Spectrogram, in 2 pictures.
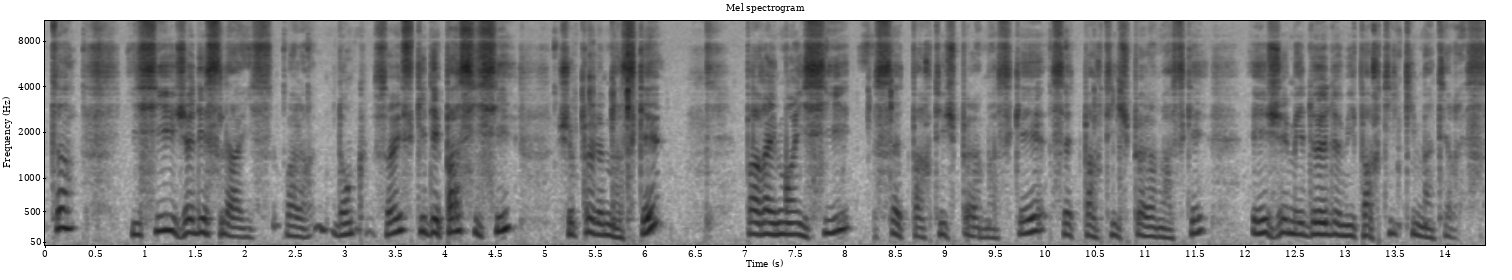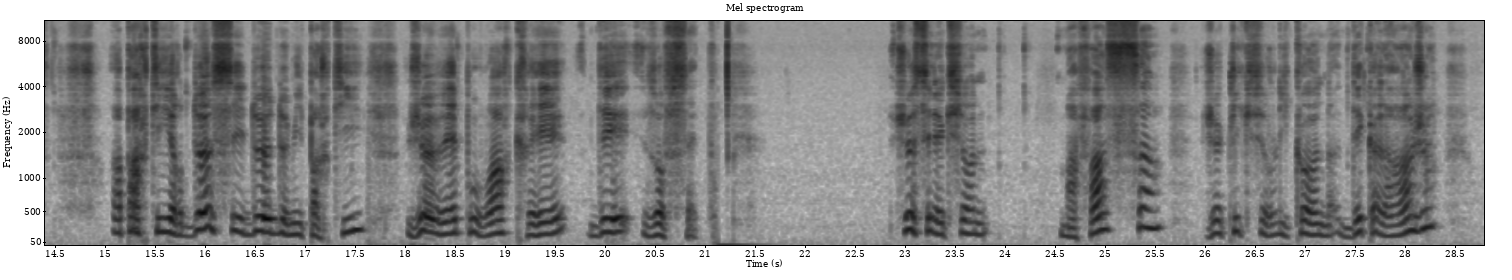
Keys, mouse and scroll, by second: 0.3 click, 2.3 click, 4.2 click, 5.3 click, 5.6 space, 7.6 click, 8.2 click, 8.3 space, 9.9 click, 10.5 space, 10.7 space, 13.6-14.4 scroll down 2, 14.4-15.9 drag, 17.8-18.4 scroll up 2, 18.4 middle click, 19.3-21.0 drag, 23.8 click, 27.3 click.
